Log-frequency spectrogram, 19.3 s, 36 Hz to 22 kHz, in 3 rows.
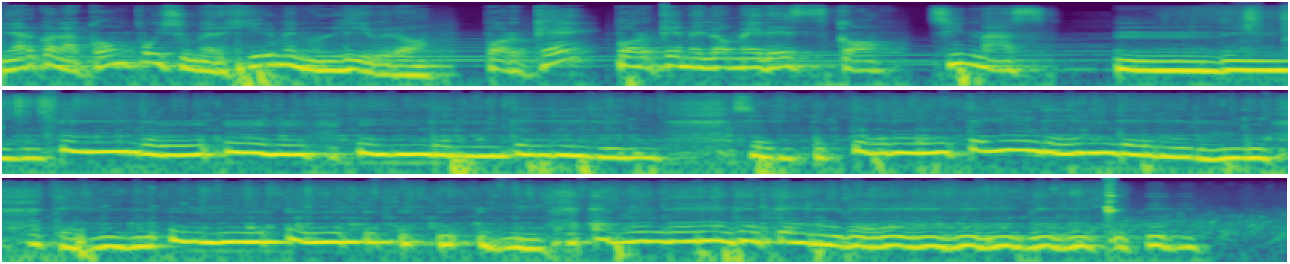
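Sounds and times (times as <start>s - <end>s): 
speech: 0.0s - 19.0s
water sloshing and splashing in a bath: 6.0s - 18.5s.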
